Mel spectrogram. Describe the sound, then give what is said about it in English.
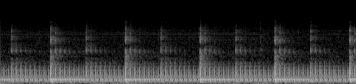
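An imitation of a Harley Davidson motorcycle idling: a low droning hum broken by uneven, loping thumps in a steady lopsided rhythm, moderately loud, with no one talking. “So cool, you can make your little Harley Davidson sound with it, if you like.”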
